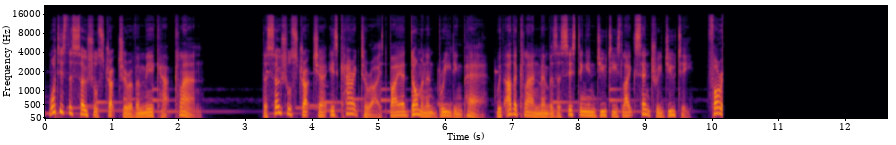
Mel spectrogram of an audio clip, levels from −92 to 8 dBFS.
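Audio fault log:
10.16–12.64 s, audio dropout to silence: the sound cuts off abruptly and never returns, leaving silence with no room tone, likely from the input being lost while recording continued. The waveform drops to a flat line and the spectrogram goes blank to the end.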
